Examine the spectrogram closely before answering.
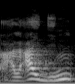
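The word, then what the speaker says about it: علاء الدين: Et si vous êtes lancé, Allez essayer de découvrir aussi la signification de Aladdin, qui se prononce en arabe Al-Aydin, qui a donc une autre signification cachée, sous son nom lui aussi.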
